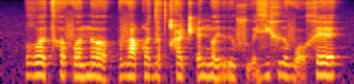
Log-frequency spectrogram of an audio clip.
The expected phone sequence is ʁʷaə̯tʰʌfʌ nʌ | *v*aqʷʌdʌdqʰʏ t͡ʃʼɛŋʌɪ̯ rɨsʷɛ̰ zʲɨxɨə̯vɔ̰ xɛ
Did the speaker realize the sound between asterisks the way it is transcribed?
yes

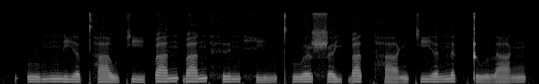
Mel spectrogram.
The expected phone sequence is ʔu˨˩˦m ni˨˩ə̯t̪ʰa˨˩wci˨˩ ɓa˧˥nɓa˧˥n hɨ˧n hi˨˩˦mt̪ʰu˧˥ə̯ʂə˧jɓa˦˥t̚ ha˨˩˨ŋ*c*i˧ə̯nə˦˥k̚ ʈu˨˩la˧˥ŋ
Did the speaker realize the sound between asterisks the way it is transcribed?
yes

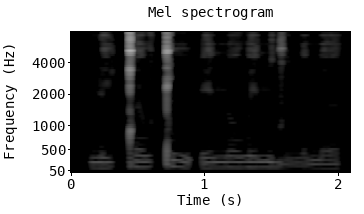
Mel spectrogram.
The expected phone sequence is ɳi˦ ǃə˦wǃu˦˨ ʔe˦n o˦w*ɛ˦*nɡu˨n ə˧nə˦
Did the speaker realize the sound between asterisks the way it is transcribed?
no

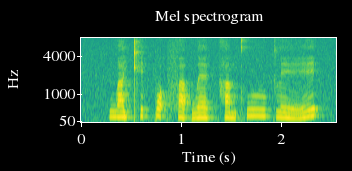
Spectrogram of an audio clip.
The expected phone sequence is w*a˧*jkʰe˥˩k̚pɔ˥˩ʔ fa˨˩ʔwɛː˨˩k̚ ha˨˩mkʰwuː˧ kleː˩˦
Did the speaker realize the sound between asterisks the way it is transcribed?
yes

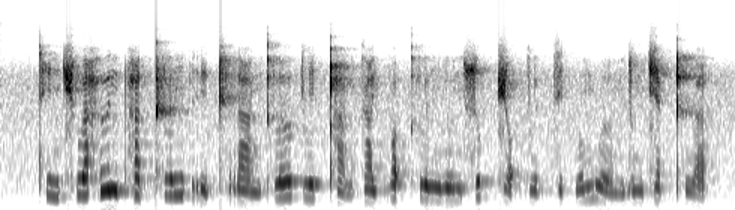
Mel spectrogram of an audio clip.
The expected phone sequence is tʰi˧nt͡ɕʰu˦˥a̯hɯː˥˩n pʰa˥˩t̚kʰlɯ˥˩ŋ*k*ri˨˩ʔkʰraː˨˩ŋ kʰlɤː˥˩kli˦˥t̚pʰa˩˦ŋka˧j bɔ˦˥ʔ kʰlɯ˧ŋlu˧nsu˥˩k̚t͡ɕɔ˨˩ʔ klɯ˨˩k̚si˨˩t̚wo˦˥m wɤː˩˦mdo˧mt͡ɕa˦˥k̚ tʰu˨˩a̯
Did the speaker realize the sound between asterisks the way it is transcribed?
no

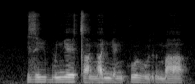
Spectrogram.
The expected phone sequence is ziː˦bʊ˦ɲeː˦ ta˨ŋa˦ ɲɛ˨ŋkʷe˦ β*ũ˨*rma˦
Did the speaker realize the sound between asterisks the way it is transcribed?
no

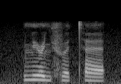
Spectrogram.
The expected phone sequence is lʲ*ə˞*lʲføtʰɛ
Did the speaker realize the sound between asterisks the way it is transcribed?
yes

